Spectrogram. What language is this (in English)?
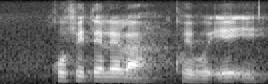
Tswana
